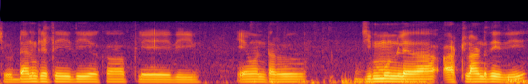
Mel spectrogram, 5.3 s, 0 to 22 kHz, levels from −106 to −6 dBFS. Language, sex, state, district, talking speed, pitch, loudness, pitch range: Telugu, male, Andhra Pradesh, Sri Satya Sai, 125 wpm, 120 Hz, -18 LUFS, 115-125 Hz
